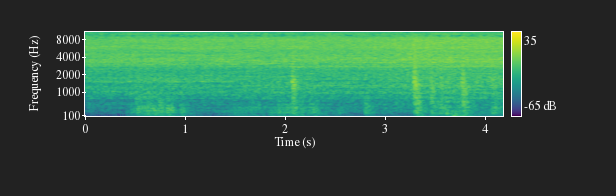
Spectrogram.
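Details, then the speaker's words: 1973 American LaFrance Pioneer fire truck while driving: steady sharp loud hiss of escaping air over low rumble with clunks; an air brake line blew out, leak location not yet found. "Yeah, so right at the very end there, an airline blew out, and then you heard the big loud hissing before she even stepped on the brake on there,"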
